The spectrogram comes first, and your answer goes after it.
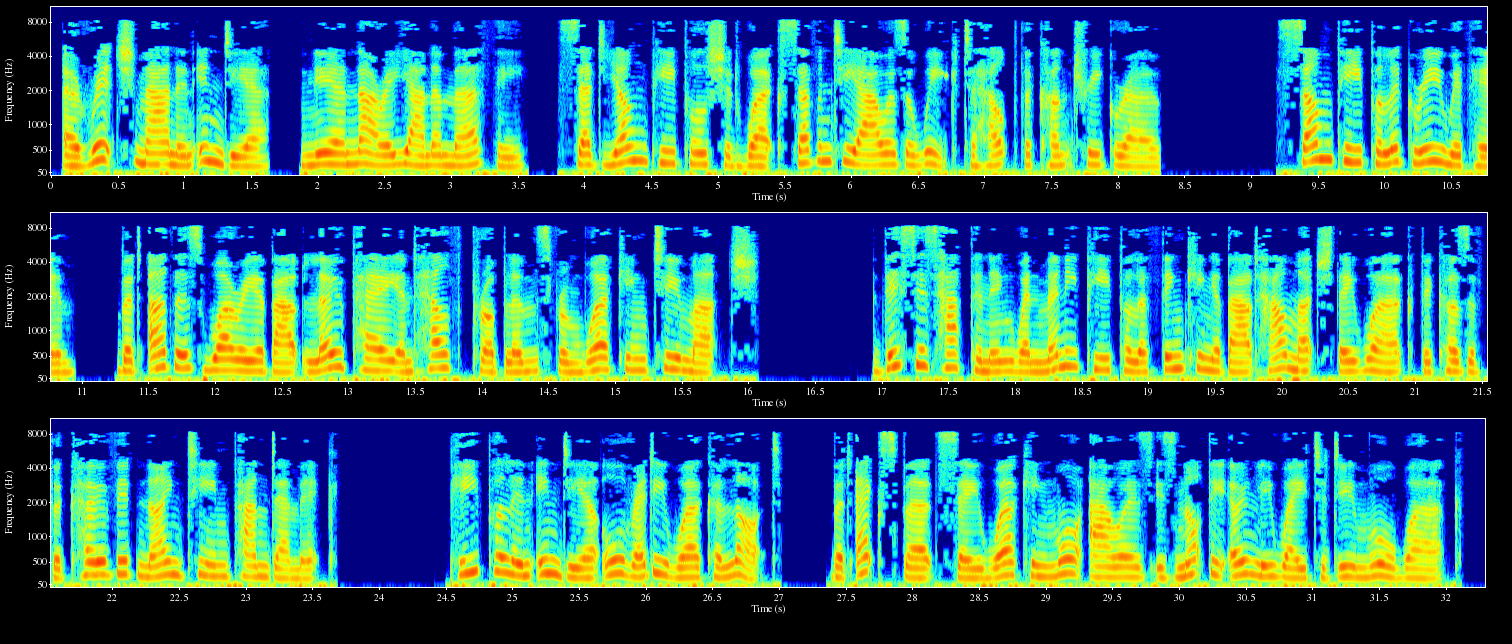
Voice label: English Lower Intermediate SLOW Reading; Should People Work 70 Hours a Week; English Newsroom

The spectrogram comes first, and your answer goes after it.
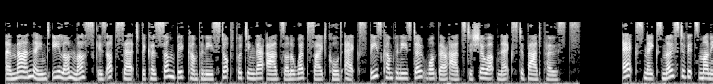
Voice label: English Newsroom Lower Intermediate SLOW Reading; Elon Musks Website X is in Trouble

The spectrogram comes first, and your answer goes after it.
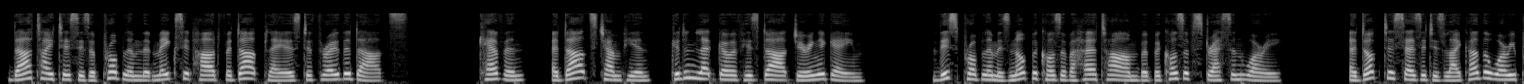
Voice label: English Newsroom Beginner FAST Reading; Kevins Dart Problem and How He is Getting Help

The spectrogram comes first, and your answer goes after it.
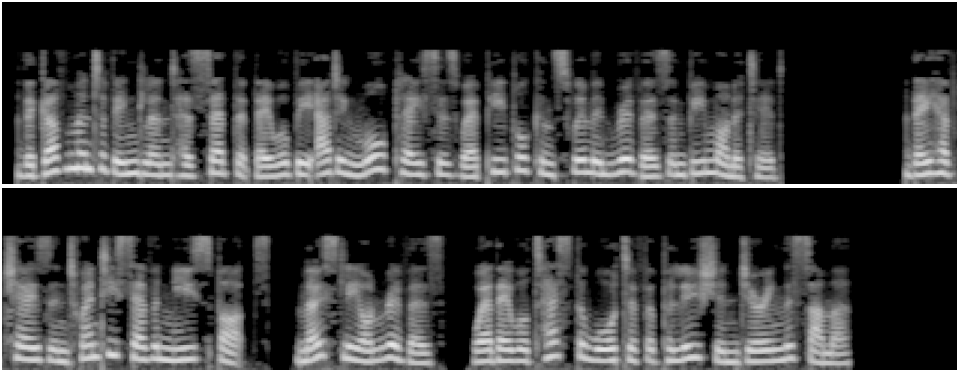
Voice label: English FAST Reading; Government Expands Monitored Bathing Sites But Qual

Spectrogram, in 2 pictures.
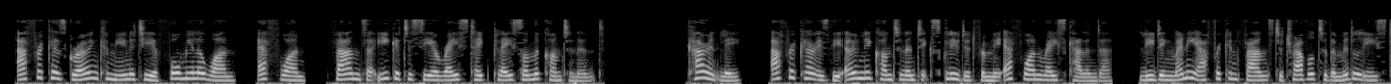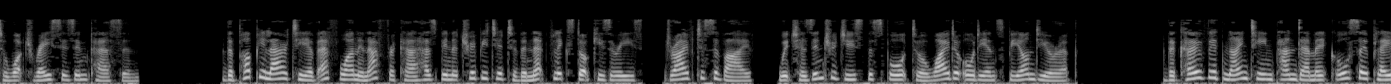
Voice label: English FAST Reading; Africas F1 Fans Demand Race on Continent

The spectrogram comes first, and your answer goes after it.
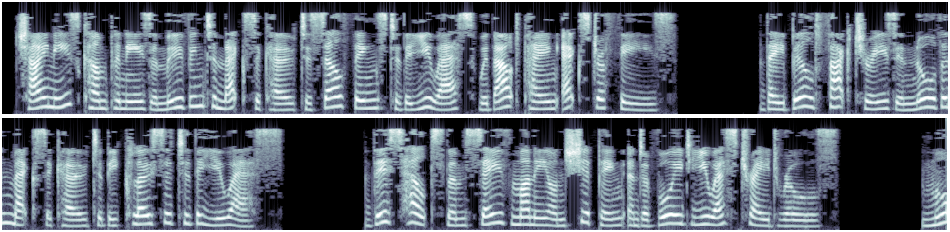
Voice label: English SLOW Reading; Chinese Companies Move to Mexico to Avoid US Fees

